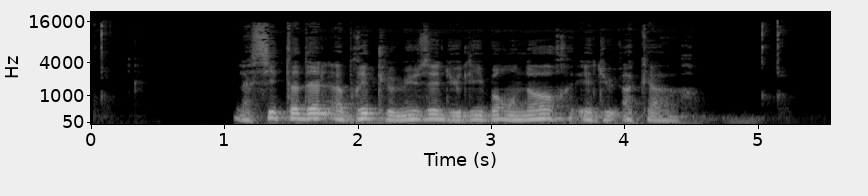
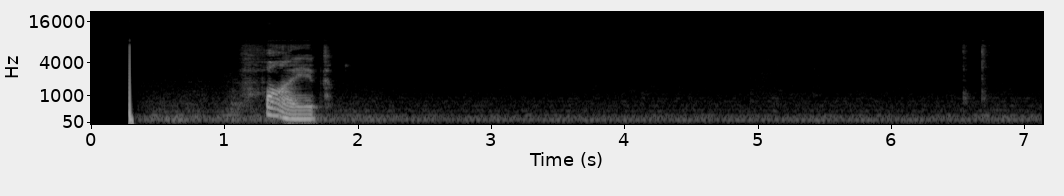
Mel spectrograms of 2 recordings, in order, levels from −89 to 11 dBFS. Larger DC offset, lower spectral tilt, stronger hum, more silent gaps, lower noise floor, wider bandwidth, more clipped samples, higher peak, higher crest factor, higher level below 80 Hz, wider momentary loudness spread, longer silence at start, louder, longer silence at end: neither; about the same, -6.5 dB/octave vs -7 dB/octave; neither; neither; first, -86 dBFS vs -63 dBFS; first, 16 kHz vs 7.8 kHz; neither; about the same, -12 dBFS vs -10 dBFS; second, 18 dB vs 30 dB; first, -56 dBFS vs -62 dBFS; second, 22 LU vs 30 LU; first, 1.1 s vs 0.3 s; first, -30 LUFS vs -33 LUFS; second, 0.35 s vs 5.35 s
